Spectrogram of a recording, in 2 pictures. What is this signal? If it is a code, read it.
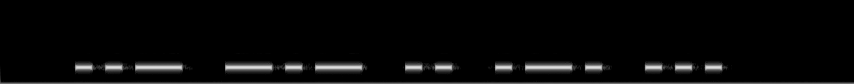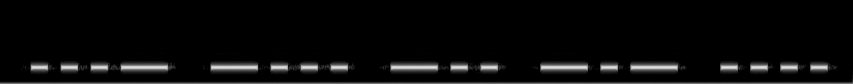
Morse code, heard as a keyed tone, about 8 wpm, 800 Hz. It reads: UKIRS VBDKH
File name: telegrafia / i2tfj / Lez6 35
